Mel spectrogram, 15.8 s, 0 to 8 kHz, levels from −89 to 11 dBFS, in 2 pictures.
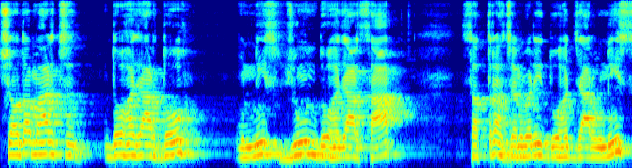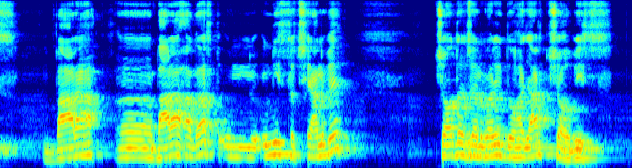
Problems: none marked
